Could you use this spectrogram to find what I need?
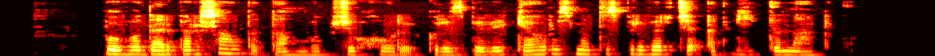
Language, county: Lithuanian, Šiauliai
